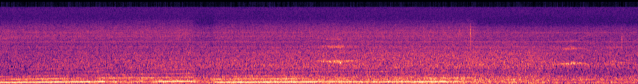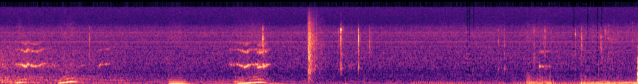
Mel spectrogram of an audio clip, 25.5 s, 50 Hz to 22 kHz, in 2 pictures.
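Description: A cheap front-wheel-drive French car, the Emmandoire Poirot, accelerates from 0 to 100 km/h in BeamNG. A steady engine drone climbs in pitch through the gears, then eases into lighter revs and brief rising whoops.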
